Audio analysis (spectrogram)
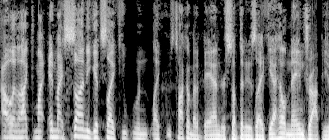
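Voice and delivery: ordinary talk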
